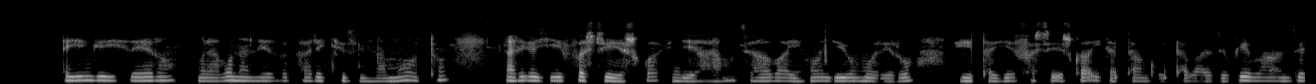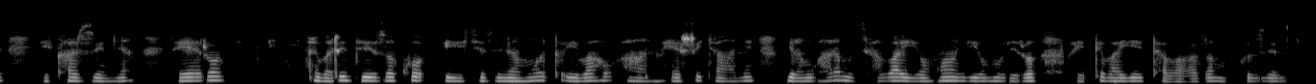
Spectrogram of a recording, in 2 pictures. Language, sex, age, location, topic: Kinyarwanda, female, 18-24, Huye, government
